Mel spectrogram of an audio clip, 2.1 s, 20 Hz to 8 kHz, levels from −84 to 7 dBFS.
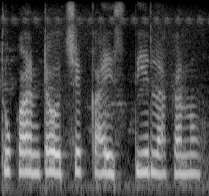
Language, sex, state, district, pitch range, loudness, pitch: Bengali, female, West Bengal, Alipurduar, 260-280 Hz, -17 LUFS, 275 Hz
